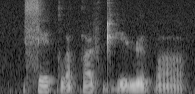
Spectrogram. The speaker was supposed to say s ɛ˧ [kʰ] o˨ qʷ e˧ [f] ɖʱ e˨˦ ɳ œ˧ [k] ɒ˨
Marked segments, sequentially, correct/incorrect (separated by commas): incorrect, correct, incorrect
